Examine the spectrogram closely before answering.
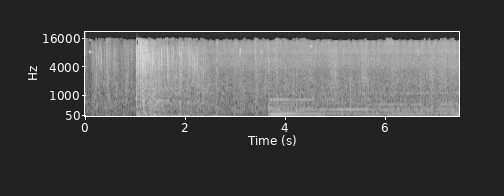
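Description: Wind blows steadily through a cave.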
